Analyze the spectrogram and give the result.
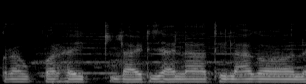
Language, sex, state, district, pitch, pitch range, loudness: Bajjika, male, Bihar, Vaishali, 125 Hz, 120-125 Hz, -34 LUFS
